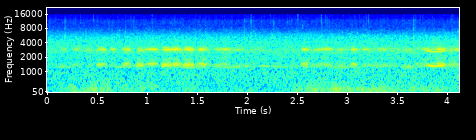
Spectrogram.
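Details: Frogs croaking in the countryside in summer, a dense chorus of rapid pulsed croaks in two steady bands, swelling and easing in waves, with light rain-like patter underneath.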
